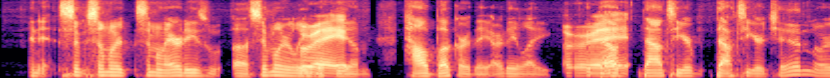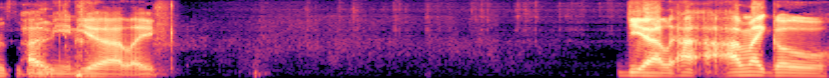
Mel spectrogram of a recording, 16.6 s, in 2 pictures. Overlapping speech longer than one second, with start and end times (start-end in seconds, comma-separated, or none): none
